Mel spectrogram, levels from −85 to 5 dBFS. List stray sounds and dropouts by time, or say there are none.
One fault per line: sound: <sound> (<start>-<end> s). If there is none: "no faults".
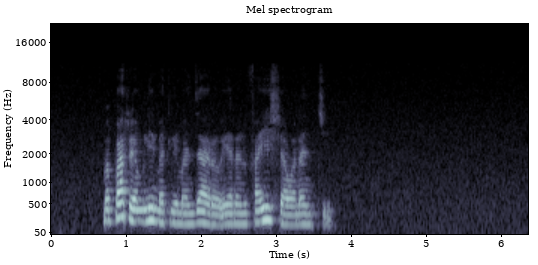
no faults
